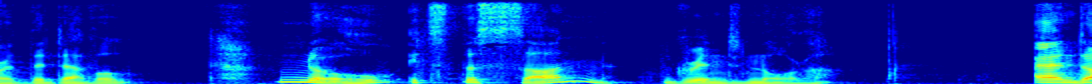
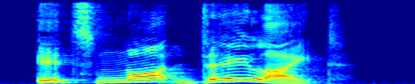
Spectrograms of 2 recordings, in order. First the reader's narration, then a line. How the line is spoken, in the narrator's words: shouted the water devil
